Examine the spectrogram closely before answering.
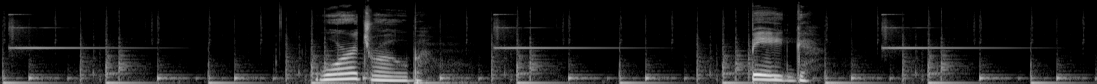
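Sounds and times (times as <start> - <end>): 
bright metallic bell ding: 0.0 - 1.4, 8.8 - 10.2
speech: 3.2 - 4.3, 7.5 - 8.2.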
